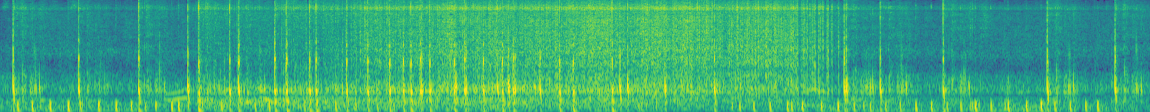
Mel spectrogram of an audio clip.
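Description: Ground-level fireworks going off: a dense, rapid crackling of many small pops, thickest in the middle, with a few louder single cracks.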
